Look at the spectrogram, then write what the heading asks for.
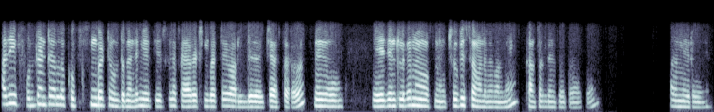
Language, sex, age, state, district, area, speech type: Telugu, male, 18-30, Andhra Pradesh, Anakapalli, rural, conversation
